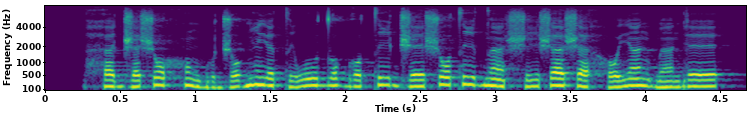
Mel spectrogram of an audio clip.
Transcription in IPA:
hɛ˧d͡ʒɛ˧ʃo˦ hũ˦˨ɡ͡bu˨d͡ʒo˨˦ ɡĩ˦je˧ ti˨wu˧ do˦ ɡo˧ti˦d͡ʒe˧ ʃo˦ti˦dɛ̃˦˨ ʃi˨˦ʃɛ˦ʃɛ˦˨ho˨˦ jɛ̃˦ɡ͡bɛ̃˧ɡe˦

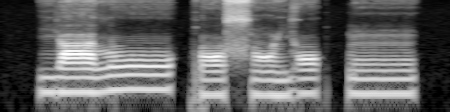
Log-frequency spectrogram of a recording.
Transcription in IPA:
ja˧lo˦ | ɾɔ˨sɔ̃˨jɔ˧ k͡pũ˧

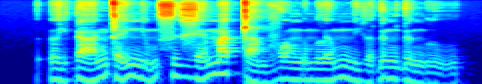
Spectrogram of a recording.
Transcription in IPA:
ʔə˨˩jɗaː˨˩˦ŋ ʈɛ˨˩˦ɲə˨˩˦msɨ˧ ɣɛ˨˩˦ma˦˥t̚ ʈa˨˩mvɔ˧ŋə˧m lə˧˥m ni˨˩ə̯ɗə˧ŋɗə˨˩ŋ lu˨˩˨

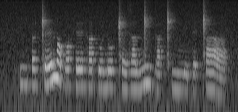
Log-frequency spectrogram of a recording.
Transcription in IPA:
hiʔɐ ǁɛnodˤe hɛhako noǁɛzal ŋ͡ǁiɡa ǁʰi ŋetɛ ǁa

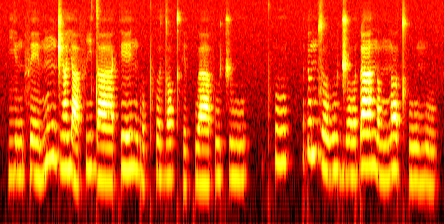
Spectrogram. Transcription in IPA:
jɪ˨ŋfeː˨ mũ˦ŋ d͡ʒã˦ja˨fi˦ daː˨keː˦ŋ ɡʷɪ˨pʰʊ˦dɔ˦kʰɪ˨ kʷaː˨ fu˦t͡ʃuː˦ | pʰu˦ | ɗʊ˦mzo˨wu˨ d͡ʒoː˨ɗaː˦nɔ˨ŋnɔ˦˨ tʰuː˨mu˨

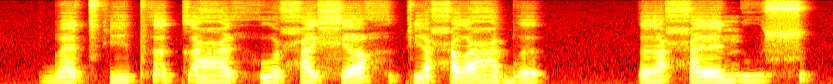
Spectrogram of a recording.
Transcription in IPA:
bæt͡sʼipʰɜkə ʕɪhuħæ xʲɑhəkɾi ħʌʕɪbə | ɜħɛnṳs

